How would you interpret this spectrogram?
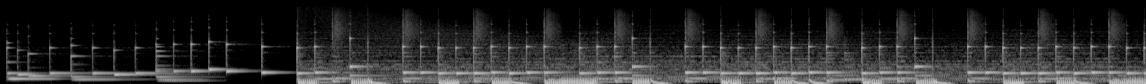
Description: Marimba Remix

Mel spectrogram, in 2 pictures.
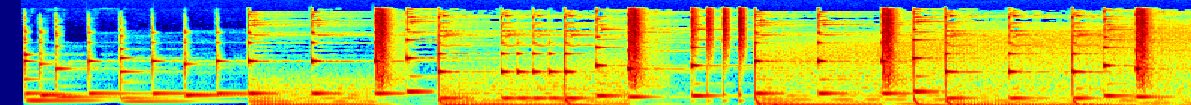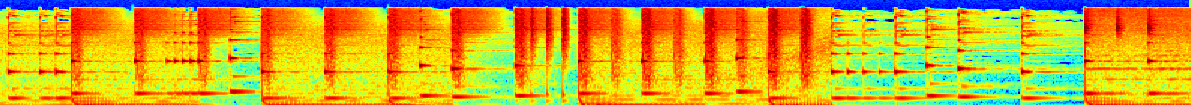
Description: Marimba Remix

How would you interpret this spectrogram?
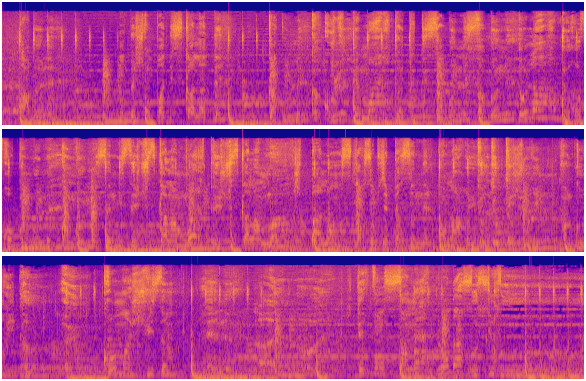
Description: hiphop

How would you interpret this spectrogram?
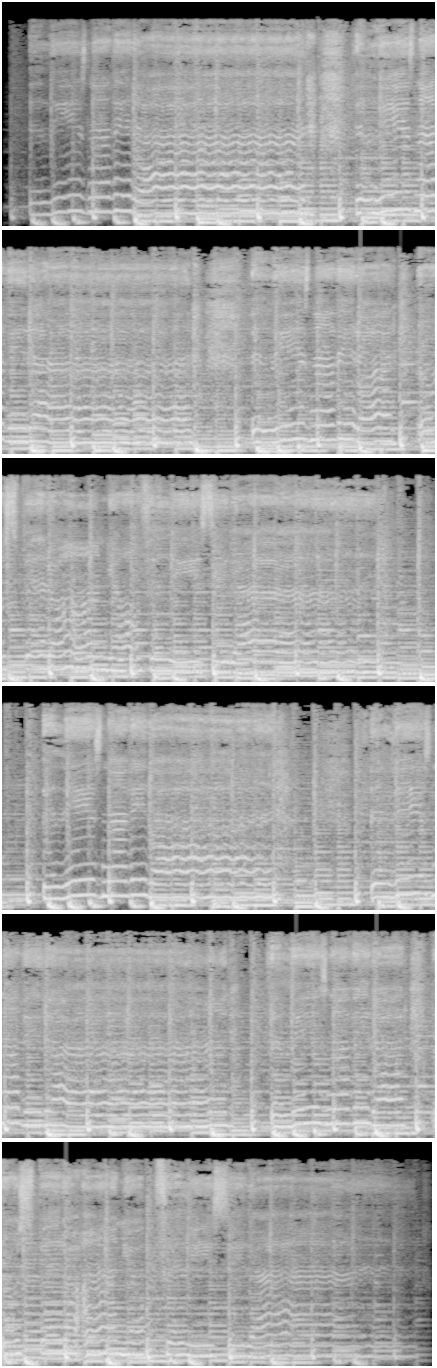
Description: Acoustic

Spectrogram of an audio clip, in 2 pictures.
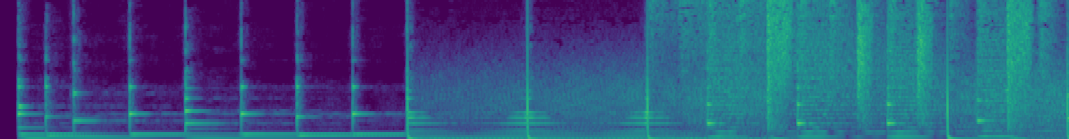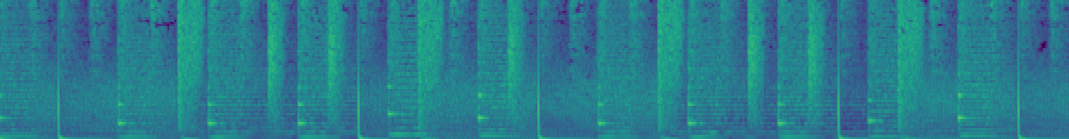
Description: Marimba Remix

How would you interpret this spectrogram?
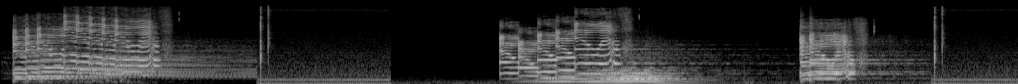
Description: PlayStation Portable

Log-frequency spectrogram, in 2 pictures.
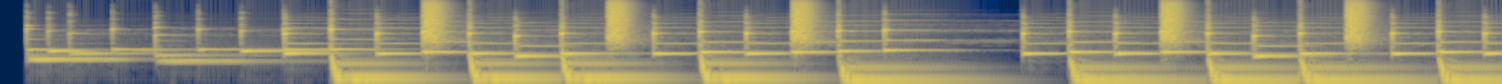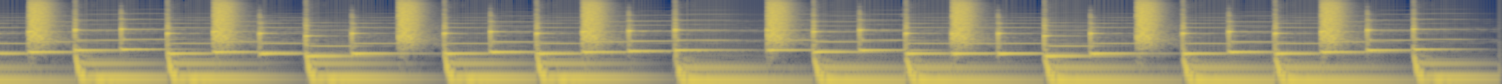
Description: Marimba Remix

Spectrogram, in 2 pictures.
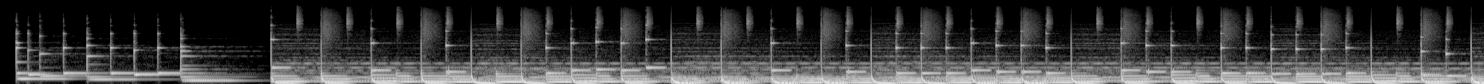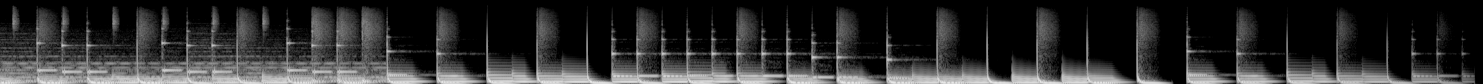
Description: Marimba Remix

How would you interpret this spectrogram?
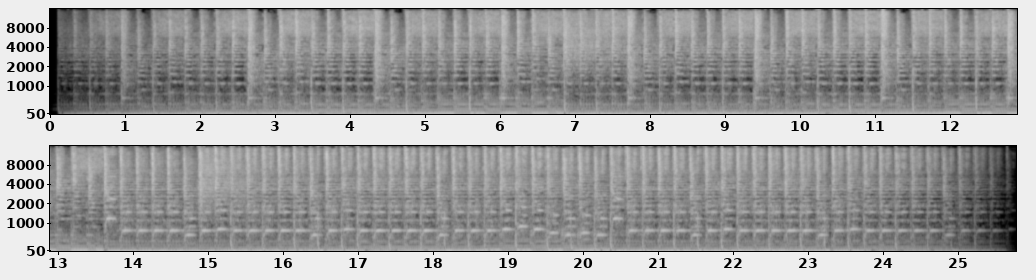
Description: ringtone remix

